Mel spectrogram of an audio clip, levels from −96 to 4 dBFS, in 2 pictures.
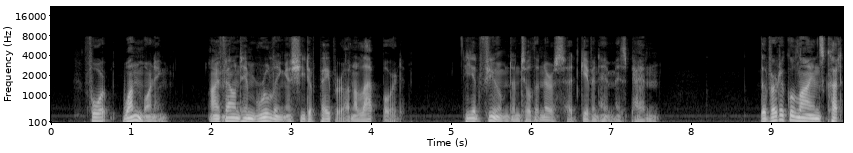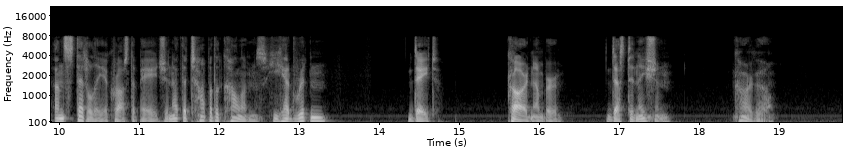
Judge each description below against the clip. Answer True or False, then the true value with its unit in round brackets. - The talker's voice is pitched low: True (100 Hz)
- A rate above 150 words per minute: False (145 wpm)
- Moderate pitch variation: False (7.5 semitones)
